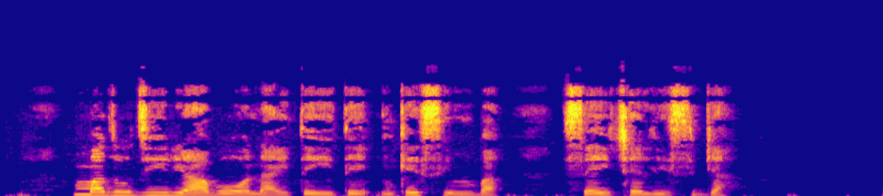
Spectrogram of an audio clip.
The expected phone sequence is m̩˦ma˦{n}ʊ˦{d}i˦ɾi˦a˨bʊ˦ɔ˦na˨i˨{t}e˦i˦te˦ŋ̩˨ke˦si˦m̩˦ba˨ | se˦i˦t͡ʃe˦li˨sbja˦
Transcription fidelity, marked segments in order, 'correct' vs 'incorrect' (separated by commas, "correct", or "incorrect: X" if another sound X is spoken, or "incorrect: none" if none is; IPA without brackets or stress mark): incorrect: d, correct, correct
